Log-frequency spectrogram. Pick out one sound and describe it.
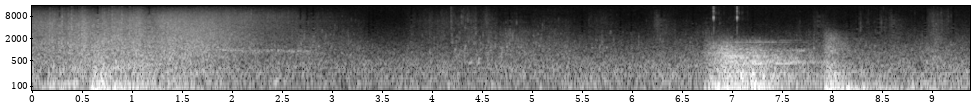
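Water splashes heavily as a large creature stomps in a shallow lake.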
